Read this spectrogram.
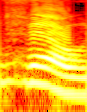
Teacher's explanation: eu vou da vogal para a semivogal. Então, eu tenho um ditongo decrescente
